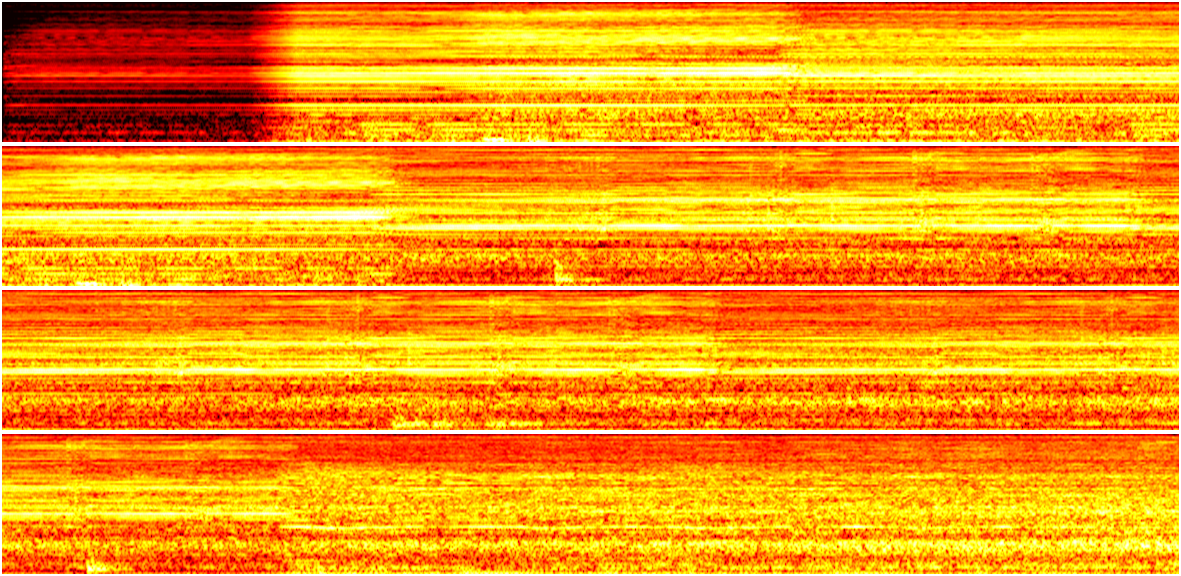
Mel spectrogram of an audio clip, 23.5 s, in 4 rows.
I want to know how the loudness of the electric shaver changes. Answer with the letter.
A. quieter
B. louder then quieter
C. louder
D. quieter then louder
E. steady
A.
